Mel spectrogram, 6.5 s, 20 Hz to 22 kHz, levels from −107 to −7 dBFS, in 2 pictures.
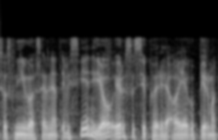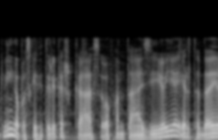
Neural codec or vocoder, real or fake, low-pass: none; real; 7.2 kHz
